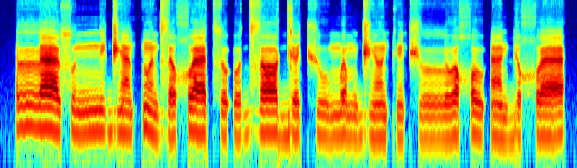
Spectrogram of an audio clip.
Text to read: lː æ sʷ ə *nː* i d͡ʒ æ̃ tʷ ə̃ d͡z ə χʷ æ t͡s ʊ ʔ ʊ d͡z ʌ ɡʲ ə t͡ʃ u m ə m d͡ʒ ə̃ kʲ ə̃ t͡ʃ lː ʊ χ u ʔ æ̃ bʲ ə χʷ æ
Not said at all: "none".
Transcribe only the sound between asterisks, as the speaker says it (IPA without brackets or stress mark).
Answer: nː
